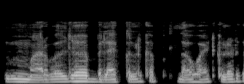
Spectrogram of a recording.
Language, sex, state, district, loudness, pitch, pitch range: Hindi, male, Bihar, Muzaffarpur, -23 LUFS, 120 Hz, 115-130 Hz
